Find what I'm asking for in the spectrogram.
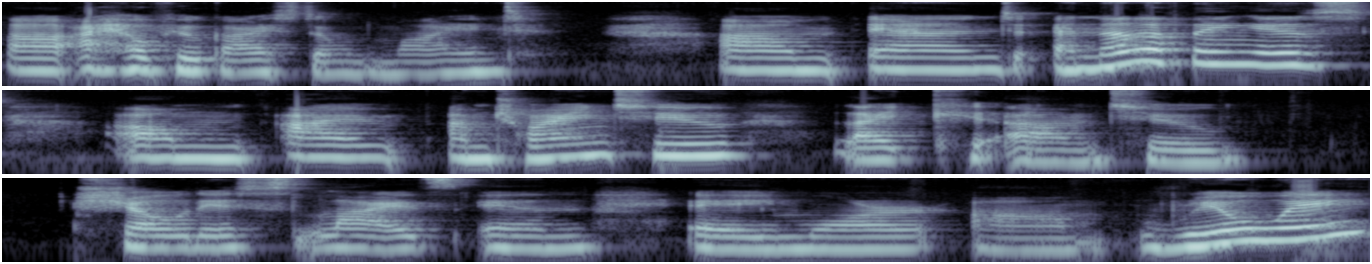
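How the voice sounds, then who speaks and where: A woman's bright, sharp voice at a fairly high pitch, very slow, with a Chinese accent, on a very clean recording with a silent background. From China, Xi'an. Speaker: graduate student. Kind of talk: slide presentation. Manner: halting, many fillers.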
